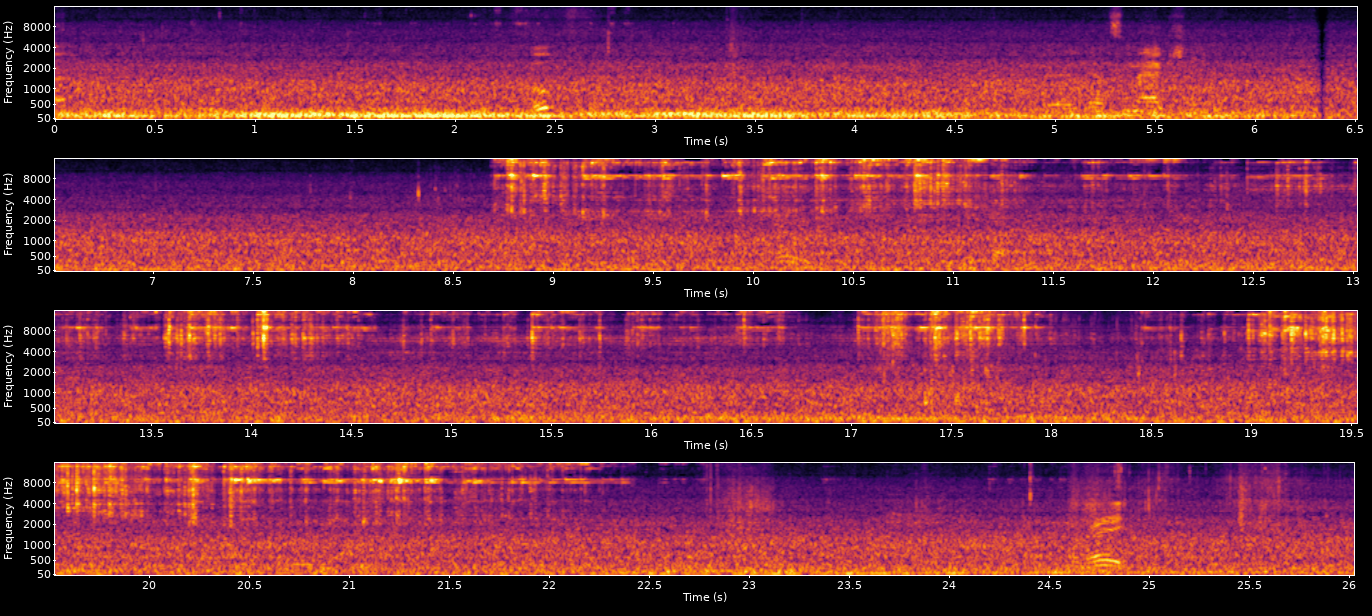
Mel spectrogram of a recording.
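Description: Spinning reel being cranked to bring in a fish, with fast, irregular clicking and rattling from about a third of the way in until a few seconds before the end, over a steady background hum.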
